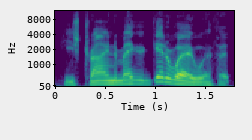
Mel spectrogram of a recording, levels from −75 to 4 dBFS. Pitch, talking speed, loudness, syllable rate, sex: 130 Hz, 265 wpm, -16 LUFS, 5.9 syllables/s, male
